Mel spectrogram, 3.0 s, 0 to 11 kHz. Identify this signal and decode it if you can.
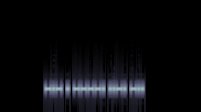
Morse code, heard as a keyed tone, about 61 wpm, spaced as for 52 wpm, 700 Hz. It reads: KE9FD
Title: Speed Racing - USA 2x2 Call Signs 45wpm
